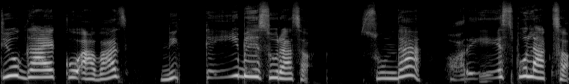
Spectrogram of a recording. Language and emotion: Nepali, disgusted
